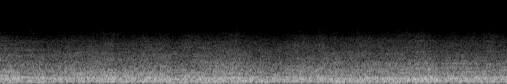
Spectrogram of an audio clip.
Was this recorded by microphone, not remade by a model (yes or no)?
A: no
